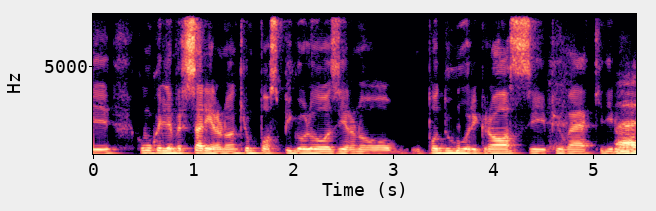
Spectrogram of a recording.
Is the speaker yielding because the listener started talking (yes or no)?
yes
